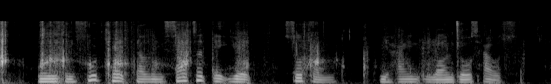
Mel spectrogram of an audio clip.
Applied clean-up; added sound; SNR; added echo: neural mask model RNNoise.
